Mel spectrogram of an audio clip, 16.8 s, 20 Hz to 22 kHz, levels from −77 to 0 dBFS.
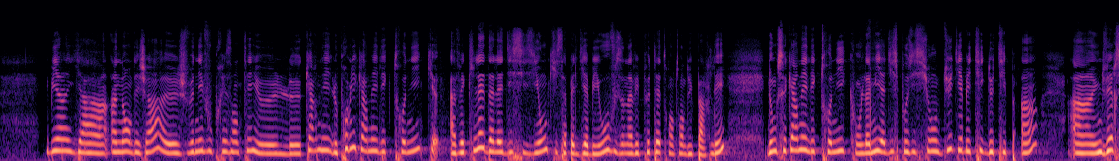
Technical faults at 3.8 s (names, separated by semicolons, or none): none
